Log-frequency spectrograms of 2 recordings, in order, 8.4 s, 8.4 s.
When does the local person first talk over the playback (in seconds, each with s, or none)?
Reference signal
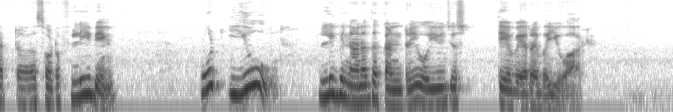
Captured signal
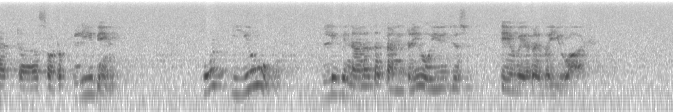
none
